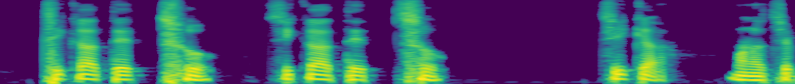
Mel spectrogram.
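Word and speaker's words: 地下鉄: এরপরে ওয়ার্ডটা আছে চিকা তেচ্ছু, দেখেন এই ছুটা বড় তাই এটা পূর্ণ উচ্চারণ হবে চিকা তেচ্ছু, চিকা তেচ্ছু, চিকা মানে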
